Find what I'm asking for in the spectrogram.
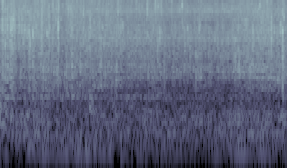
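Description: Amla pieces hit hot hair oil in a black iron kadhai, producing a continuous dense sizzle and crackle at an even level, alone without speech.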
